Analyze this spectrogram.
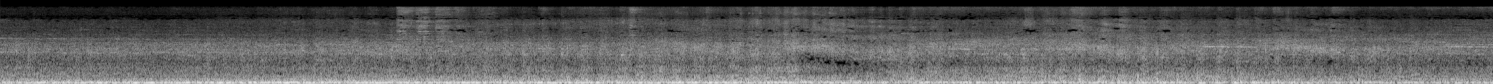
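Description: A freight train rumbles steadily past up close.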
